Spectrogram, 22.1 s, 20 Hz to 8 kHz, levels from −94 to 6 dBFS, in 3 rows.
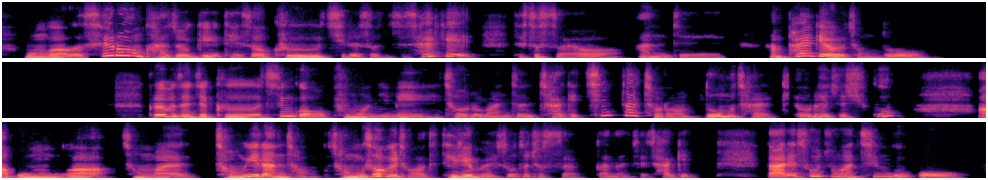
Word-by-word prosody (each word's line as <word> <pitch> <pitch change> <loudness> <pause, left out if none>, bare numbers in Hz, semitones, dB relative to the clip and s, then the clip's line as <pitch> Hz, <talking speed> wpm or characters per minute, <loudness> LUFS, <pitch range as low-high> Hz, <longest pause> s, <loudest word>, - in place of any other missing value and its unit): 뭔가 205 -4 +2
새로운 395 - +5
가족이 195 -4 -2
돼서 175 +6 -4
그 195 -2 +3
집에서 170 -4 -8
이제 145 -1 -18
살게 320 - -3 0.3
됐었어요, 185 -6 -8
한 200 -3 -4
이제 155 -1 -12 0.6
한 215 -3 -1
8 345 - +2
개월 195 - +5
정도. 150 -2 -7 1.5
그러면서 260 -3 +5
인제 195 -2 +1
그 185 -2 +1
친구 315 +12 0
어 160 +1 -3
부모님이 170 -5 -3
저를 175 -1 -6
완전 155 +1 -9
자기 155 +1 -7
친딸처럼 200 - -5
너무 230 +4 +3
잘 155 -10 -9
케어를 235 -3 -5
해 240 - -2
주시고 260 - -8 0.6
아 - - +3
뭔가 190 -1 +3
정말 185 -1 -2
정 205 +3 +4
이란 225 -6 +7
정, 155 -6 -7
정성을 215 +7 +6
저한테 165 -7 -8
되게 205 +4 +7
많이 160 -6 -1
쏟으셨어요. 130 -4 -10
그러니까는 80 - -12
이제 - - -19
자기 165 +1 -8 0.5
딸의 245 -1 +7
소중한 255 -7 -3
친구고 185 - -4
190 Hz, 285 characters per minute, -23 LUFS, 165-230 Hz, 1.5 s, 이란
